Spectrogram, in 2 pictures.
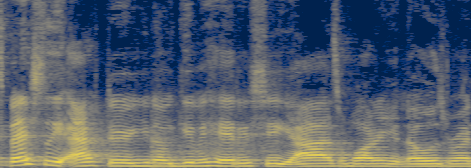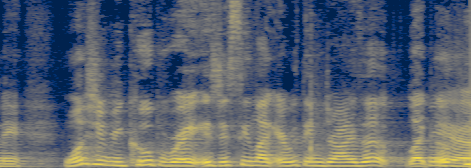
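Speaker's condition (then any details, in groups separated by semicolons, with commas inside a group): No condition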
